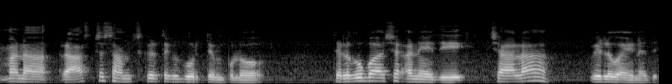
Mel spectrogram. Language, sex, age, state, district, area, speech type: Telugu, male, 18-30, Andhra Pradesh, N T Rama Rao, urban, spontaneous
